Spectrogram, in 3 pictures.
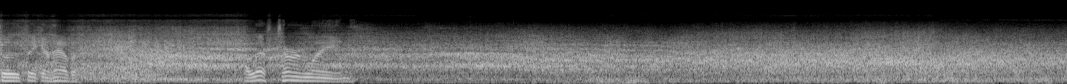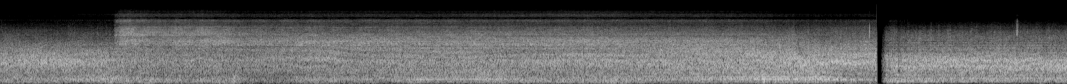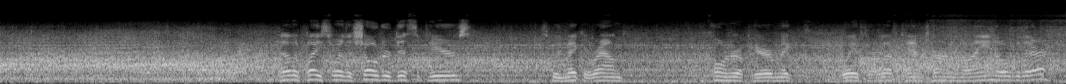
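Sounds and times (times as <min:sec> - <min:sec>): highway traffic: 0:00.0 - 0:32.0
wind on microphone: 0:05.4 - 0:24.1.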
